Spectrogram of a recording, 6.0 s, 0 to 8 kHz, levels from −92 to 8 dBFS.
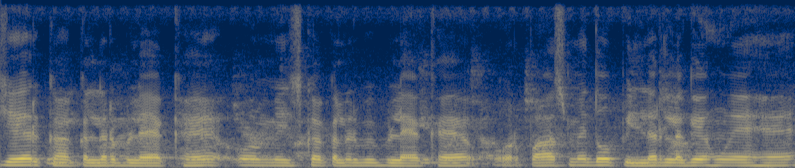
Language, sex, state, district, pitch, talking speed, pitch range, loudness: Hindi, male, Punjab, Fazilka, 135 Hz, 200 wpm, 135-145 Hz, -17 LUFS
